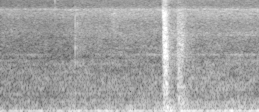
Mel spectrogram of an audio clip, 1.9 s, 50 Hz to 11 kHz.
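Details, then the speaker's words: Truck with long-range remote start installed, after pairing remotes: remote button tapped twice to unlock, brief sharp clack from door lock actuators firing together, then quiet; power door locks working normally. "You'll hear the door locks. You're going to tap it 2 times. You'll hear the doors unlock."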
